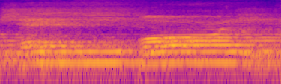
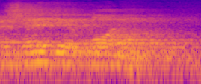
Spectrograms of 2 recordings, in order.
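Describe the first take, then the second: First: The ya sound is held and flows smoothly. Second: The ya sound is rushed and bounces. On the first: The speaker calls it right. "Jangan buru-buru. Ditahan" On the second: The speaker calls it wrong.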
